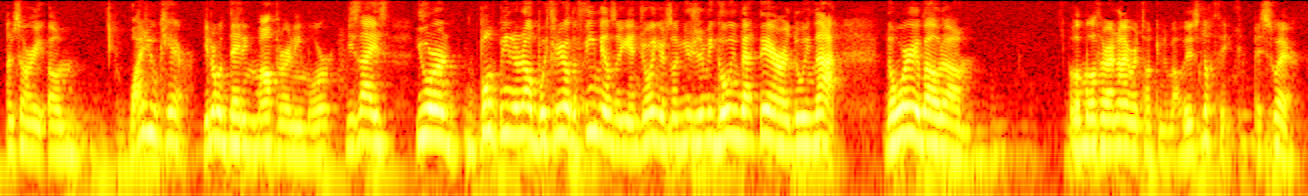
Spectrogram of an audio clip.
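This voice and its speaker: A woman's voice: mid-range voice, fairly quick, natural voice. Woman voicing a weary, curt moth kaiju. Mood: defensive. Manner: curt, evasive. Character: tired, guarded female moth kaiju.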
